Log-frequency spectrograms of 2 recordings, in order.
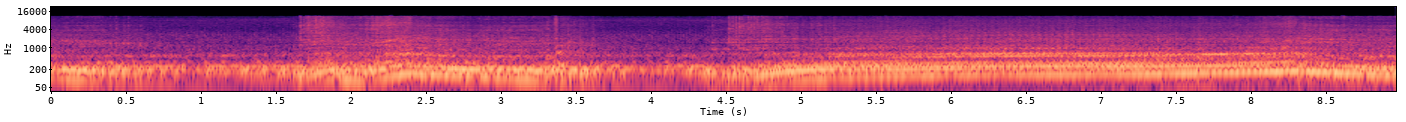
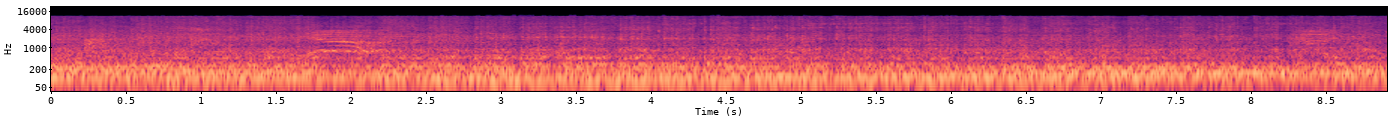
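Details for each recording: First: RB26-swapped Subaru WRX on a Haltech ECU base map, air-fuel ratio brought down from about 15-16 to 12, fans on, warming up: engine blips and settles cleanly with smooth pitch changes; no misfires, normal free revving. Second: RB26 straight-six swapped into a Subaru WRX, first start on a Haltech Platinum ECU base map, cooling not yet plumbed: loud steady low rumble that doesn't settle cleanly, not running 100%; rough running, cause unknown.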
